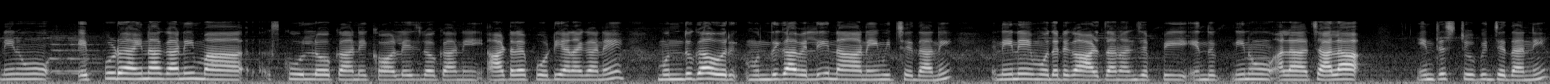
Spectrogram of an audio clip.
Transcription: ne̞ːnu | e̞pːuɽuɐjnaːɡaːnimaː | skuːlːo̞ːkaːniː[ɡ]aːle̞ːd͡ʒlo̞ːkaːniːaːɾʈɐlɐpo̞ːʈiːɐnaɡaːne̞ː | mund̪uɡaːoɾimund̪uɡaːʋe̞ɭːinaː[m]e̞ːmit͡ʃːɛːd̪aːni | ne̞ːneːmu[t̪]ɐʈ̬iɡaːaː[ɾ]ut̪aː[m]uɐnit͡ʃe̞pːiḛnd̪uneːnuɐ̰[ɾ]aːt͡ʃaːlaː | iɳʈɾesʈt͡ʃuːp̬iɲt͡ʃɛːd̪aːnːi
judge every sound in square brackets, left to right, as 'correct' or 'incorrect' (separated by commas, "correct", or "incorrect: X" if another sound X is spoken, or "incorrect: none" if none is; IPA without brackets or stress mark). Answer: incorrect: k, incorrect: n, incorrect: d̪, incorrect: ɽ, incorrect: n, incorrect: l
